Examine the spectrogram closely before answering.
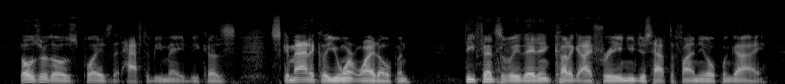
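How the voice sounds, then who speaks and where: At a very fast pace, a man with a very deep, low voice talks in fairly even intonation over a quiet background. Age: 30s. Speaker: college football coach. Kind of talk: casual chat.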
